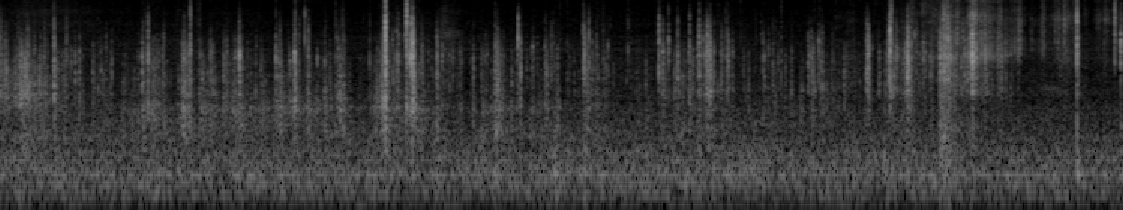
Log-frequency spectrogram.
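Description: A plastic sheet crinkles and rustles close by.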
